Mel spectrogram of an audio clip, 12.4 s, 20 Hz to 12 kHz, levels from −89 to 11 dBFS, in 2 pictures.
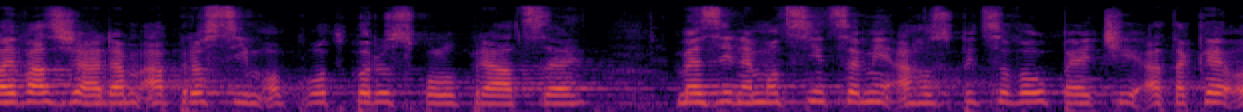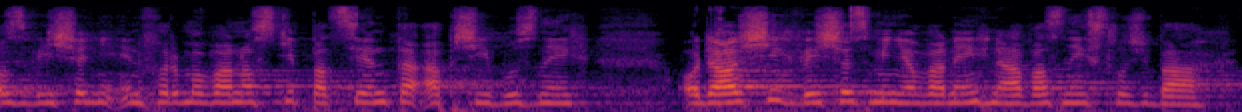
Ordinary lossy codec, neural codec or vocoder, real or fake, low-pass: AAC, 32 kbps; none; real; 9.9 kHz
